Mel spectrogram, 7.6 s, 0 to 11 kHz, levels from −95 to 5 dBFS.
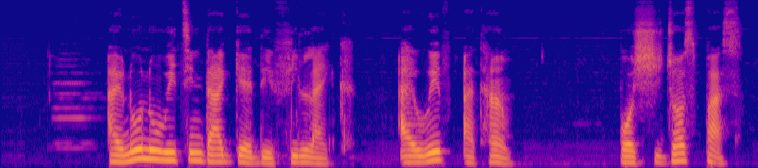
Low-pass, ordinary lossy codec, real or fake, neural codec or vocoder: none; none; real; none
